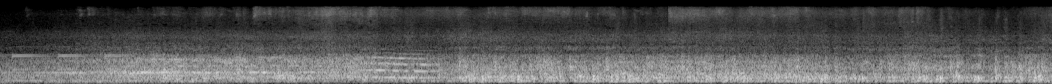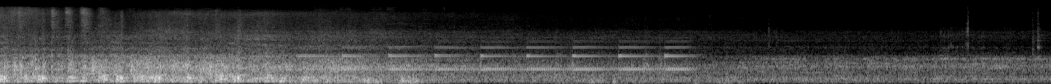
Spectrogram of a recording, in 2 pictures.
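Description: A Keihan 3000 series electric train passes close by at a level crossing. It makes a loud rumble of wheels and carriages with a run of rapid clacks over rail joints, and a brief falling tone is heard about four seconds in. The level crossing's electronic warning bell rings in a steady repeating pattern at the start and again once the train is by, then stops about four-fifths of the way through, leaving the train fading away.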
